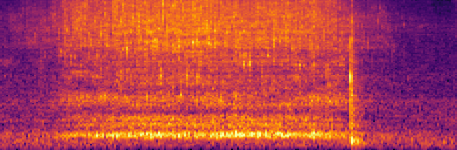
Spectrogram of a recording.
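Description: Water rushes into a washing machine's detergent drawer.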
